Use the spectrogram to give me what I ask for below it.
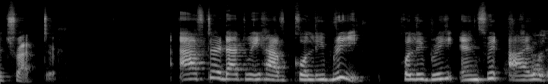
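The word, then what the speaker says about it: colibrí: After that, we have colibri.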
